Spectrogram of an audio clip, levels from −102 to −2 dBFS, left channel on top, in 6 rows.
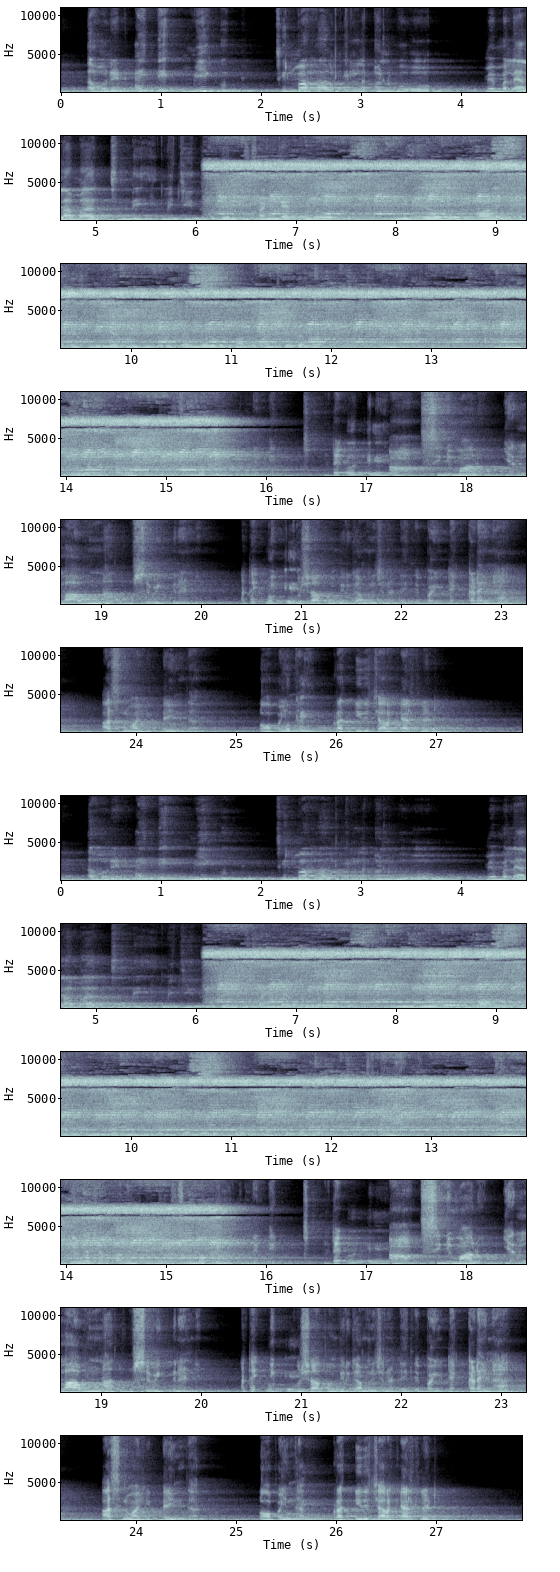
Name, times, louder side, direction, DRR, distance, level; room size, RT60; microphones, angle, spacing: voice 1, 0.3-1.7 2.2-3.7 4.2-7.4 7.9-12.0 16.8-17.2 20.6-21.0 25.5-25.8, left 3 dB, 70° left, 6 dB, 0.6 m, -26 dB
sound 1, 6.1-15.5, equal, 10° left, 1.9 m, -20 dB
voice 2, 12.4-12.9 13.6-16.0 16.6-16.8 17.2-20.0 20.5-20.6 20.9-23.1 23.7-24.6 25.2-25.7 26.0-27.0, right 1 dB, 25° right, 6 dB, 0.4 m, -25 dB
11.0 x 4.0 x 5.2 m, 2.7 s
head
